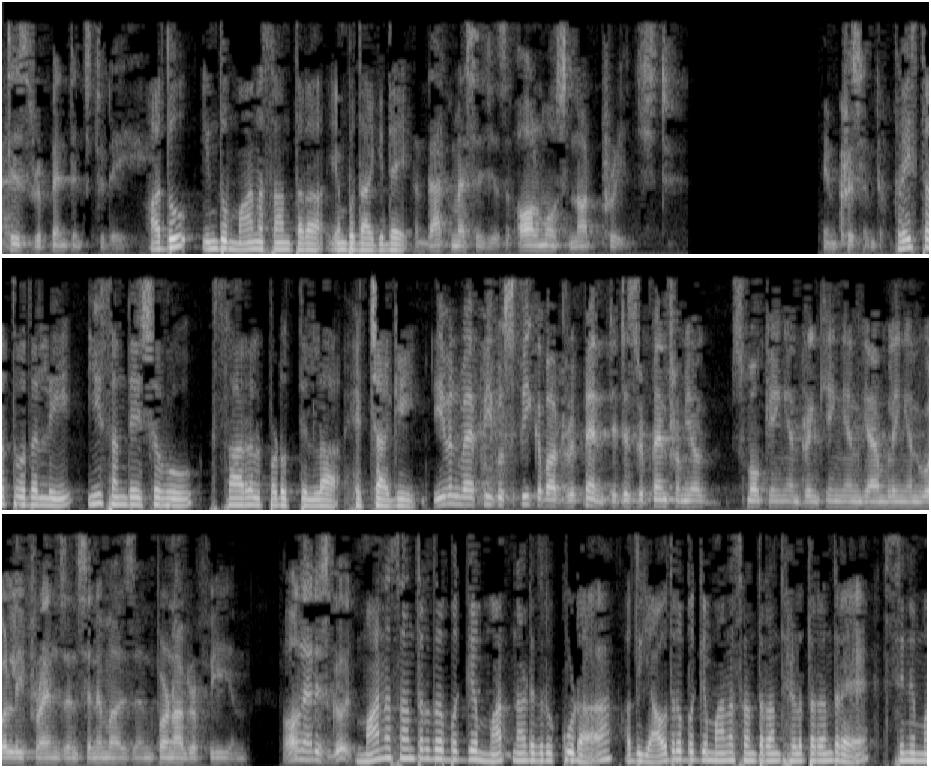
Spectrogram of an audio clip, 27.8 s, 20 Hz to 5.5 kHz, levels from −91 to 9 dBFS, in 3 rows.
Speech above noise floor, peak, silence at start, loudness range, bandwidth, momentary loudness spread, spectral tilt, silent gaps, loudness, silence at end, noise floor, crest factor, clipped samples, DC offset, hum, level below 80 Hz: over 70 dB; -2 dBFS; 0 s; 7 LU; 5.2 kHz; 13 LU; -8.5 dB/octave; none; -21 LUFS; 0 s; under -90 dBFS; 18 dB; under 0.1%; under 0.1%; none; -42 dBFS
